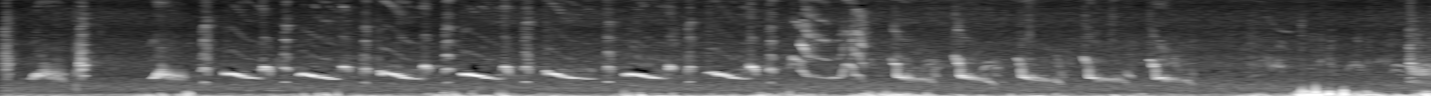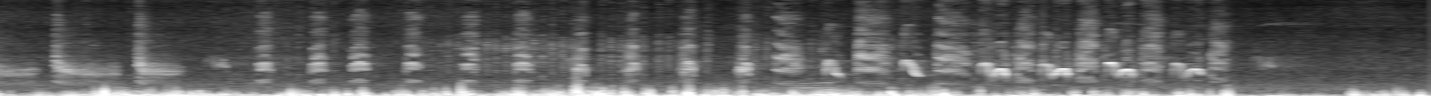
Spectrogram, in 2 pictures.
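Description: A songbird sings a series of quick downward-slurred chirps, about three a second, over the first few seconds, and another rapid run of higher notes near the end. From about six seconds in, a louder low rumbling, crackling noise comes in under the birdsong.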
